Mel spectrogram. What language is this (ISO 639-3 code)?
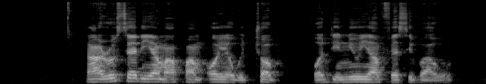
pcm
